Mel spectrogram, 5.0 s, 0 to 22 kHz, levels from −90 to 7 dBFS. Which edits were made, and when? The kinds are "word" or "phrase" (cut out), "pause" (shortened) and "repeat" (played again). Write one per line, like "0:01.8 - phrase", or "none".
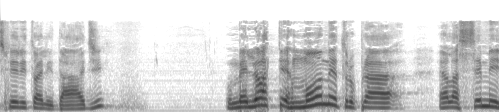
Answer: none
